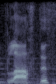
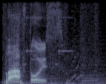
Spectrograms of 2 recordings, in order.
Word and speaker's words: Blastoise: I suppose the pronunciation of the name Blastoise never really makes all that much sense if it's a combination of Blast and Turtis. Shouldn't it be Blastis instead? Yet apparently the canonical pronunciation is Blastoise.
